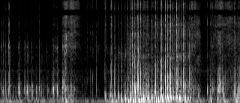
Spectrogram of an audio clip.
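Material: Soft plastic.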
